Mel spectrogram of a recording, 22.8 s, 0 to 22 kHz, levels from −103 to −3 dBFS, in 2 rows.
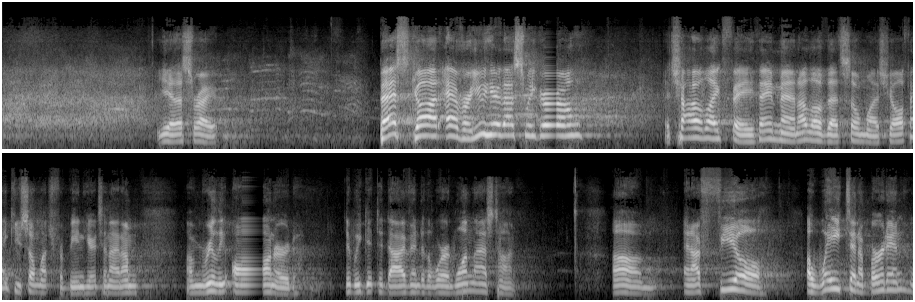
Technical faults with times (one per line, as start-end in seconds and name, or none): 6.79-6.94 call audio freeze
7.00-7.03 skip ahead
7.44-7.75 jitter buffer slow-down
11.62-12.70 jitter buffer speed-up
14.39-14.66 call audio freeze
16.57-18.20 jitter buffer speed-up
21.40-22.77 jitter buffer speed-up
